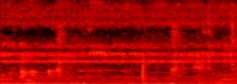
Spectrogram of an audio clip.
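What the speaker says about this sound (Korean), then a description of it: "매미 너무 시끄럽지 않아?" Cicadas drone steadily at a campsite on Ganghwa island, a continuous high buzzing bed over faint background, with a voice and family chatter heard briefly in the foreground.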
